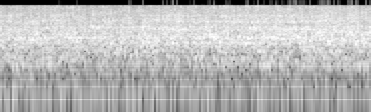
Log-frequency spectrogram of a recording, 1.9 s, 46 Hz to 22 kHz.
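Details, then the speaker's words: 1953 Oldsmobile Rocket Super 88 barn find, idling with no exhaust system: a harsh, hissy grinding runs continuously over the idle. The owner first suspected the power steering pump, then the starter Bendix not disengaging from the flywheel, and plans a new Bendix. "I figured out what the noise is I've had it except I got like a power steering pump it something lighting"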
